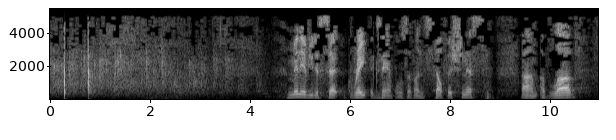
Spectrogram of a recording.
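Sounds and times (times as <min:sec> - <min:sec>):
audience clapping: 0:00.0 - 0:04.2
speech: 0:04.7 - 0:10.7.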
